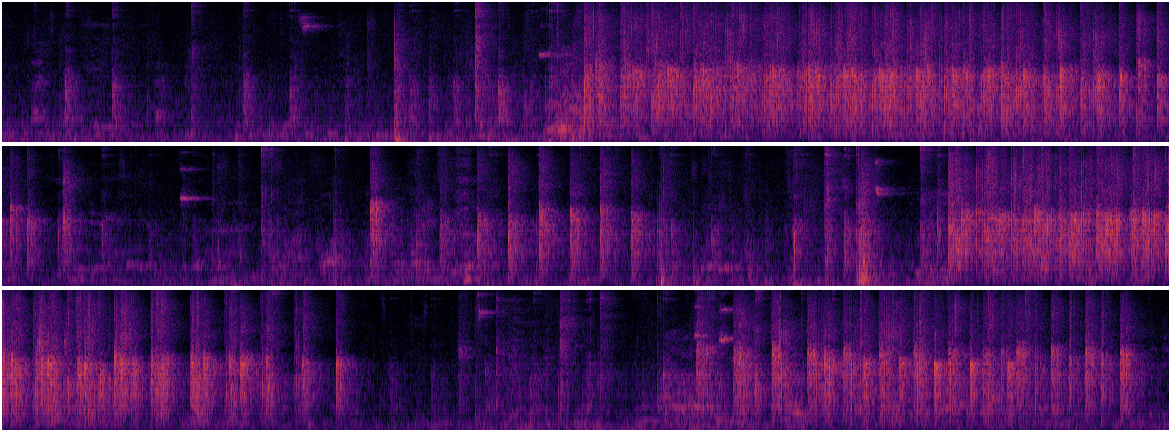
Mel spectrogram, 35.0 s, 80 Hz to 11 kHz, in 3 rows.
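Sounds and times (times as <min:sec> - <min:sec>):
background noise: 0:00.0 - 0:35.0.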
